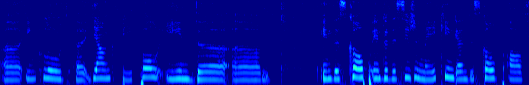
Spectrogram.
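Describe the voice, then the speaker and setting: A woman introducing herself as a program coordinator at a forum, speaking haltingly with many fillers. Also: fairly high pitch, mellow, rough recording. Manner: many filler pauses, laughs at the end. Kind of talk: hesitant self-introduction at a forum.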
